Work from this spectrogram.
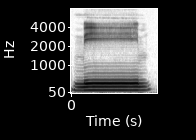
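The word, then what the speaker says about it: ميم: যেমন লাম তারপরে রয়েছে মিম মিম মিম মিম দুই ঠোঁটের শুকনা অংশ হইতে উচ্চারণ হয় একটু চাপ দিয়ে দুই ঠোঁটের শুকনা অংশ একটু চাপ দিয়ে উচ্চারণ করবেন মিমের সহি উচ্চারণ হবে যেমন মিম মিম তারপরে রয়েছে নুন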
